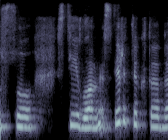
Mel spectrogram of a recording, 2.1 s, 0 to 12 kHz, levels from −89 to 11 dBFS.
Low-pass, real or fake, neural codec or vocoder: 10.8 kHz; fake; vocoder, 24 kHz, 100 mel bands, Vocos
